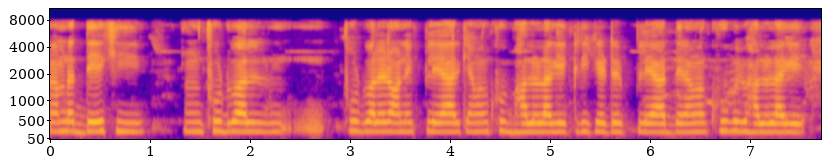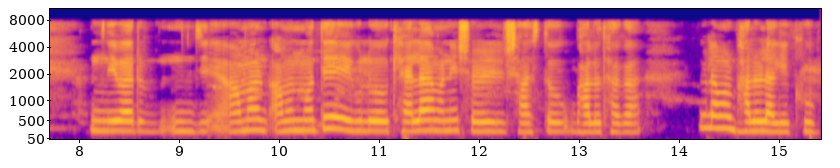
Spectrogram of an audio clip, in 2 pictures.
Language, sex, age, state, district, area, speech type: Bengali, female, 30-45, West Bengal, Dakshin Dinajpur, urban, spontaneous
